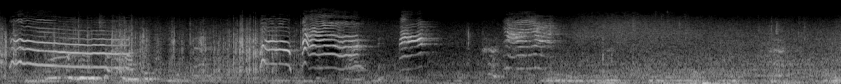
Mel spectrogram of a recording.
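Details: Captive Asian small-clawed otter at a Japanese aquarium in Ise, vocalizing while feeding: a string of thin harmonic squeaks followed by rapid chirpy bursts, then quieter rustling and faint voices.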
